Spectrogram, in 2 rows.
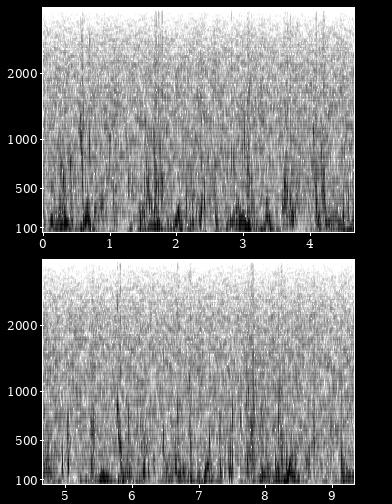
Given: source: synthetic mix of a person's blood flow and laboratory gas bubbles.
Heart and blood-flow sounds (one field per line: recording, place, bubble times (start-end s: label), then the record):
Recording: Doppler ultrasound of blood flow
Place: precordium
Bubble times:
0.00-0.05 s: bubbles
0.08-0.47 s: bubbles
0.53-1.16 s: bubbles
1.24-1.38 s: bubbles
1.42-1.83 s: bubbles
2.09-3.19 s: bubbles
3.54-3.85 s: bubbles
4.01-4.29 s: bubbles
4.46-4.88 s: bubbles
4.91-5.09 s: bubbles
5.35-5.46 s: bubbles
5.72-5.99 s: bubbles
6.04-6.37 s: bubbles
6.42-6.72 s: bubbles
6.83-6.94 s: bubbles
7.12-7.20 s: bubbles
7.26-7.54 s: bubbles
7.59-8.05 s: bubbles
8.12-8.47 s: bubbles
8.57-8.79 s: bubbles
8.95-9.01 s: bubbles
9.09-9.19 s: bubbles
From the record:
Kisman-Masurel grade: 342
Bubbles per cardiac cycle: rolling drumbeat, 9 or more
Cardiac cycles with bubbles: 100%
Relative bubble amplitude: moderate (0.250 to 0.450)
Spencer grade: 3 (all of the cardiac periods contain showers or single bubble signals, but not dominating or overriding the cardiac motion signals)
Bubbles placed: anywhere in the cardiac cycle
